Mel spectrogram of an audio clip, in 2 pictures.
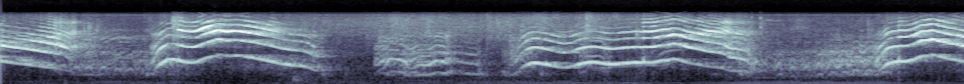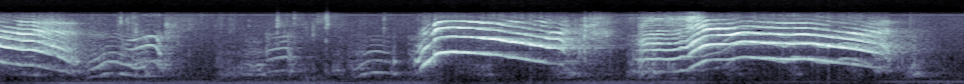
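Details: A newborn Irish Terrier pup, only hours old, cries as it seeks warmth and milk. Shrill, rising-then-falling squeals come in clustered runs with brief gaps, over a faint low hum.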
